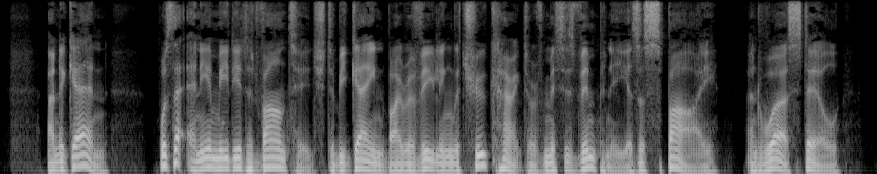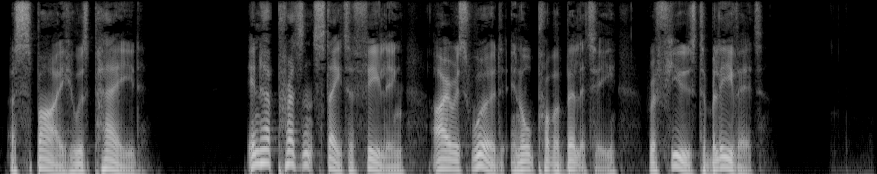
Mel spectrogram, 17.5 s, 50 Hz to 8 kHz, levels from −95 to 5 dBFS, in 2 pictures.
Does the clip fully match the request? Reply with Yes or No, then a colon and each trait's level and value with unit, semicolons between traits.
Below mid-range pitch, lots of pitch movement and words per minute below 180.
Yes: very low, 95 Hz; wide, 6.9 semitones; average, 150 wpm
